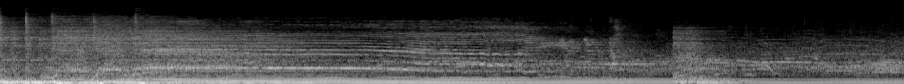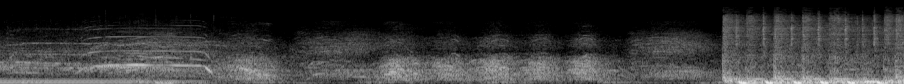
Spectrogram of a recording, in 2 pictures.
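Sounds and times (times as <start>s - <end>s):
rock band with drums: 0.0s - 4.8s, 16.2s - 18.0s
low guitar and bass chord: 0.0s - 7.1s
crowd shouting and whooping: 0.0s - 13.8s.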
